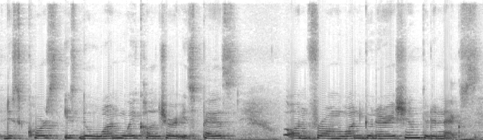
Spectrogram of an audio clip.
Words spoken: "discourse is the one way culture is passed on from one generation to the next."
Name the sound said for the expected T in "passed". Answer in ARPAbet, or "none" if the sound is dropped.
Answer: none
